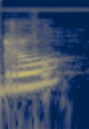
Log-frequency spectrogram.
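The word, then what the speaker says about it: ρ: As you see here, the symbol, it can be pronounced as row.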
